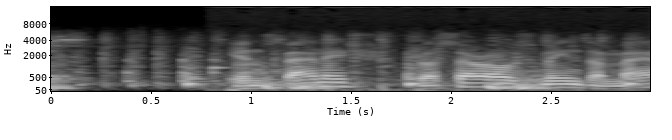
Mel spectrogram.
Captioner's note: speaks in Spanish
